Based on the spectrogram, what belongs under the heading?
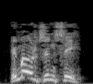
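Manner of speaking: loud high urgent shout. Acted. Fake pilot shouts to the mechanics, urgent. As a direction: bark it out like a real alarm. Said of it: "I shouted".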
